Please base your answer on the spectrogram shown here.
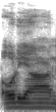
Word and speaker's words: Odion: All right, my first and last name is Odion.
